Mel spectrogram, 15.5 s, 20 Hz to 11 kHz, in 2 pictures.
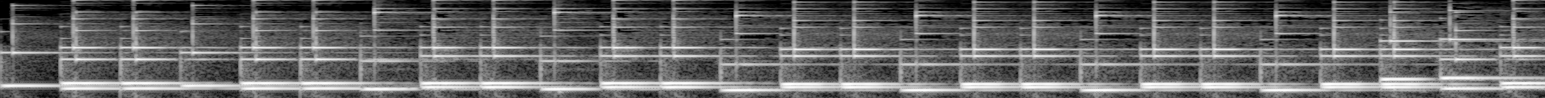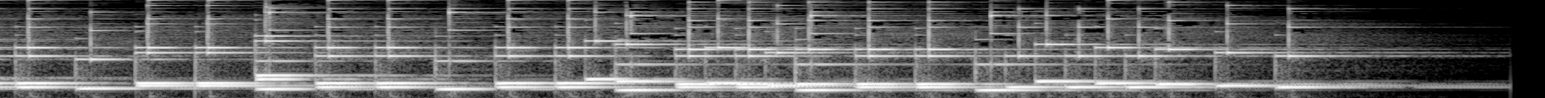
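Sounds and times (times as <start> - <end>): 
music box waltz melody: 0.0 - 15.3.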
